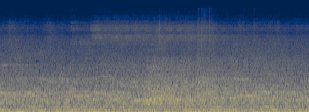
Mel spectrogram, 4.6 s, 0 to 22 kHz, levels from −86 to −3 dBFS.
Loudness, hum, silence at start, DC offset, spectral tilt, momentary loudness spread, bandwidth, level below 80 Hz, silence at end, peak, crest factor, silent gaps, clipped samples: -30 LUFS; none; 0 s; under 0.1%; -5.5 dB/octave; 3 LU; 13 kHz; -32 dBFS; 0 s; -14 dBFS; 14 dB; none; under 0.1%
